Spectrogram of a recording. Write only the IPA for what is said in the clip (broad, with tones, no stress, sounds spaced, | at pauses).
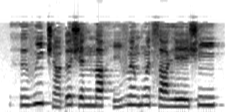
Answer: h ɨ˧ v ĩ˦ t͡ʃ ã˨ ɗ ə˦˨ ʃ ɛ˧ ŋ n a˧ h i˨˦ v ɛ̃˦ ɡʷ ɛ̃˦ s a˧ ɣ eː˧ ʃ ĩ˦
